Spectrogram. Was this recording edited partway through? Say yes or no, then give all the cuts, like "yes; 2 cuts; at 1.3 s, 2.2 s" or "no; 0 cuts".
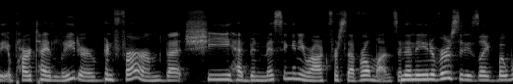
yes; 2 cuts; at 1.0 s, 4.0 s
